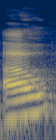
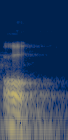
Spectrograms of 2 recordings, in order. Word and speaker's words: au: No se pronuncia au, se pronuncia o, ¿vale?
